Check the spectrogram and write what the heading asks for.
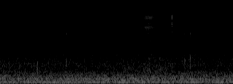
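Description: Faint scratching and tapping of a stylus writing on a tablet screen, over a low steady hum.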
